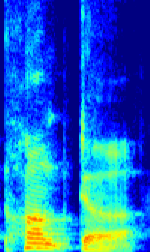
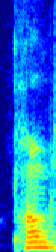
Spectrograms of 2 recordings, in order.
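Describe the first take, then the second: First: It ends with an added duh syllable. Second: It is said as one clipped syllable.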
